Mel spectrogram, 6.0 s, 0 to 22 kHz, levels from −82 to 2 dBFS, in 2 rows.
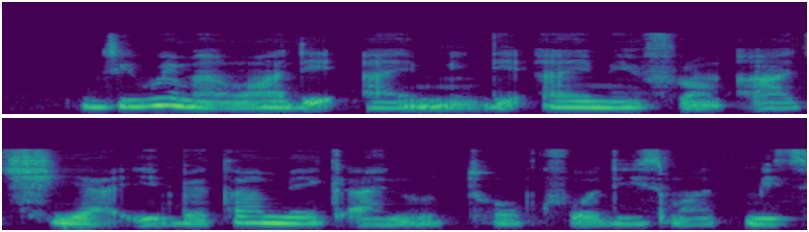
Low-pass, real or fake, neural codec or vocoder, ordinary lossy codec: none; real; none; none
